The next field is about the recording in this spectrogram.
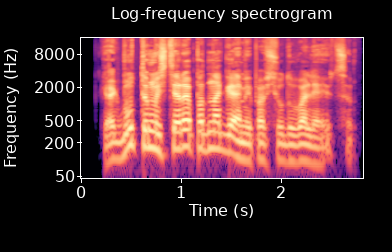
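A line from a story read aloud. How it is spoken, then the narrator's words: Grumble. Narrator (Russian): проворчал я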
